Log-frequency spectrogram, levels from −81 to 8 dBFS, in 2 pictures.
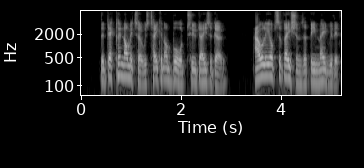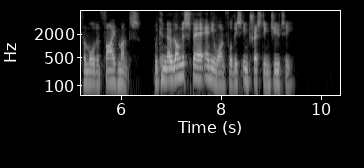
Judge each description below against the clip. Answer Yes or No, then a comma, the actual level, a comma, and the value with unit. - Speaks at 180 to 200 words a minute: Yes, average, 185 wpm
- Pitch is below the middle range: Yes, low, 125 Hz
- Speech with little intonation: No, average, 3.8 semitones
